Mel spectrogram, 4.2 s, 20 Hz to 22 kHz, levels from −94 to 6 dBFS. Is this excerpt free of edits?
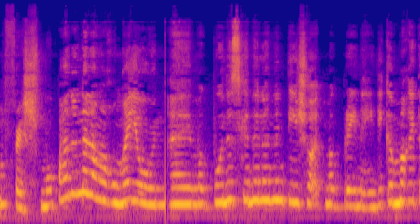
no; 1 cut; at 1.6 s

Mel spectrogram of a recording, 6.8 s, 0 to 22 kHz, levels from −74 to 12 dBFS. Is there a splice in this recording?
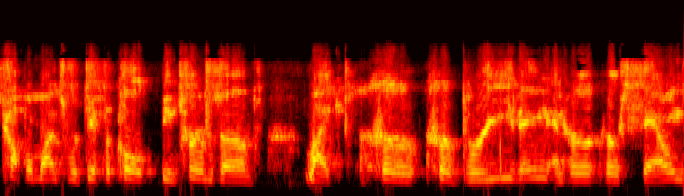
no; 0 cuts

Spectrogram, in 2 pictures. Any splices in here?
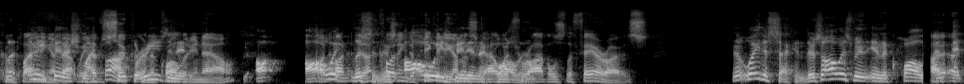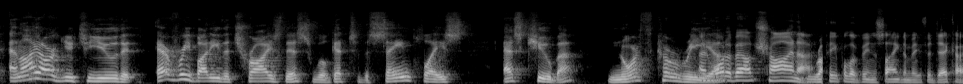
yes; 2 cuts; at 9.2 s, 17.9 s

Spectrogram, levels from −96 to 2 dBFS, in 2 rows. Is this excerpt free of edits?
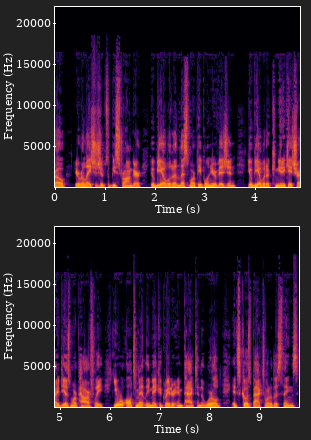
yes; 0 cuts

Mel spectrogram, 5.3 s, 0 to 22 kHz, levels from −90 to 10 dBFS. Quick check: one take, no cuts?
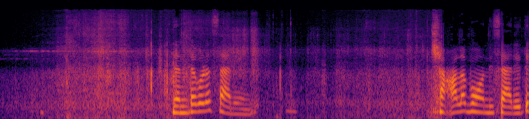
yes; 0 cuts

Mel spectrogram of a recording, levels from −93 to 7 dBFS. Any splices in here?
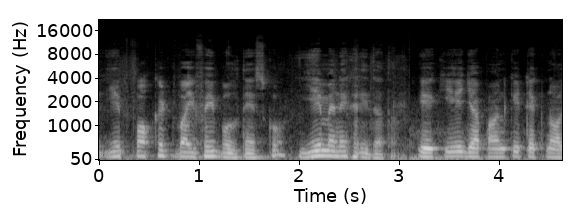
yes; 1 cut; at 3.0 s

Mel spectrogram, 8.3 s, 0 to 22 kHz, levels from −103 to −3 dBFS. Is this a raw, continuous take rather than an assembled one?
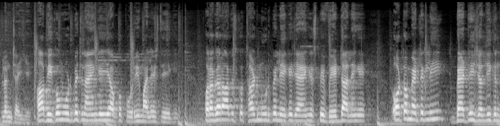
yes; 0 cuts

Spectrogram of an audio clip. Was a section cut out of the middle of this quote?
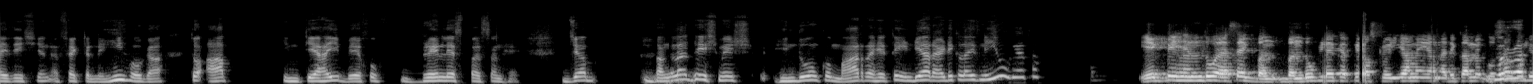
yes; 1 cut; at 11.0 s

